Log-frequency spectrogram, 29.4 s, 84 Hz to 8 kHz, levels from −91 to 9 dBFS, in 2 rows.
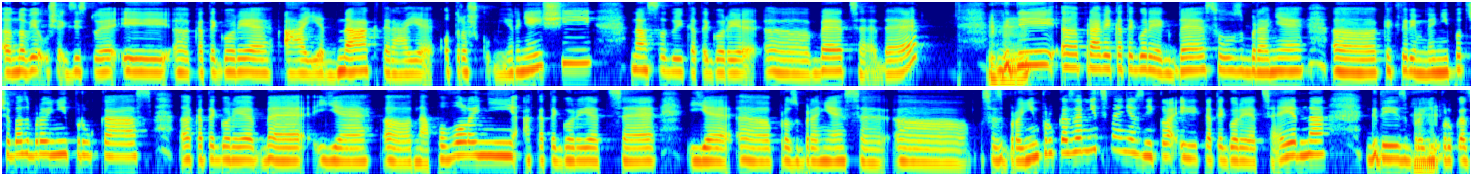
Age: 30-49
